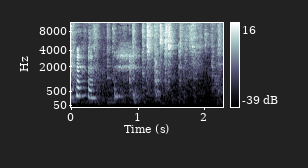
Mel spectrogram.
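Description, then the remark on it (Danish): A small black pug lets out a few short, high whimpering whines, followed by scuffling and light clattering movement. “Og selvfølgelig skal hunden med.”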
